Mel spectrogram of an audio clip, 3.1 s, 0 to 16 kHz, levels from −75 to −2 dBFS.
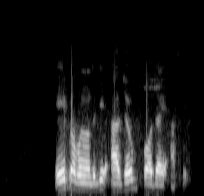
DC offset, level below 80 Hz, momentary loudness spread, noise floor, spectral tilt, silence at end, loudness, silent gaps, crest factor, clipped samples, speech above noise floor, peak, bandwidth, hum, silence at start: under 0.1%; -64 dBFS; 5 LU; -78 dBFS; -8.5 dB/octave; 0.45 s; -14 LUFS; none; 14 dB; under 0.1%; 65 dB; -2 dBFS; 4.5 kHz; none; 0.85 s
